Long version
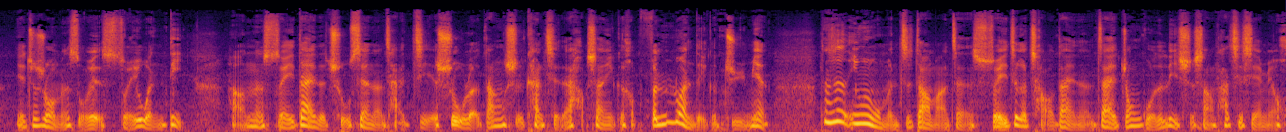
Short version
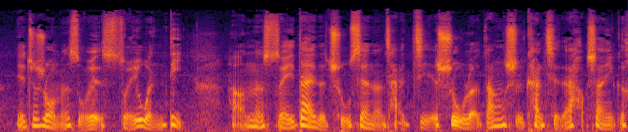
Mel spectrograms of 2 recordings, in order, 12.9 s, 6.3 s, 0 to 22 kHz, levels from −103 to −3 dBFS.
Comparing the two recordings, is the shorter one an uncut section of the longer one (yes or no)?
yes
